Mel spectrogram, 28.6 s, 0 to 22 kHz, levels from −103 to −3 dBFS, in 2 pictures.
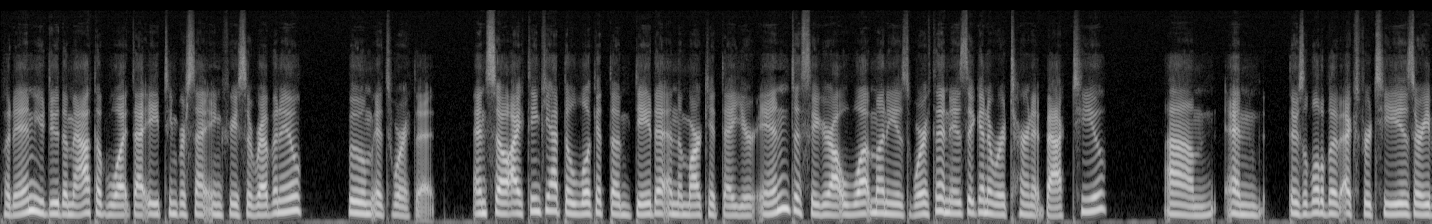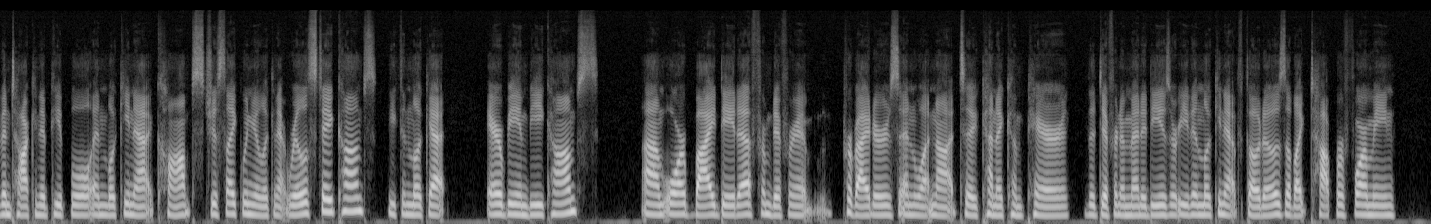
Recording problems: none

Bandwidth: 18 kHz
